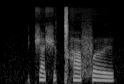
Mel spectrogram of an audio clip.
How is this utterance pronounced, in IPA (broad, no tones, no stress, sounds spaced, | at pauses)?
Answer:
t͡ʃ a ʃ ɘ ǀʰ a f ə ɪ̯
